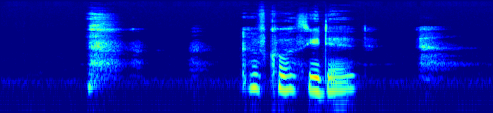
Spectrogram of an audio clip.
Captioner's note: laughs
